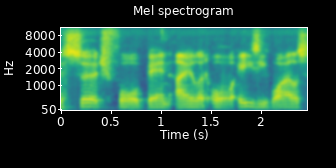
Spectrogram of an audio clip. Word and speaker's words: EZI Wireless: You've got my Twitter handle down there, Ben Aylett, but you can also search for Ben Aylett or Easy Wireless, and that's spelled EZI Wireless.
